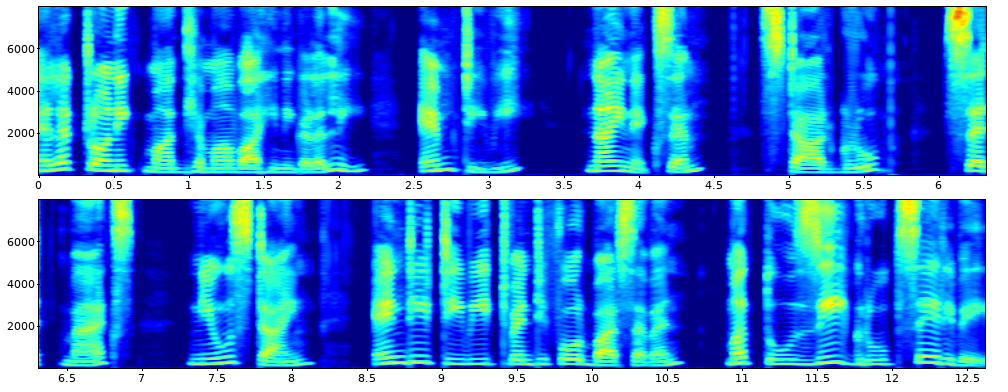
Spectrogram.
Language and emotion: Kannada, neutral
